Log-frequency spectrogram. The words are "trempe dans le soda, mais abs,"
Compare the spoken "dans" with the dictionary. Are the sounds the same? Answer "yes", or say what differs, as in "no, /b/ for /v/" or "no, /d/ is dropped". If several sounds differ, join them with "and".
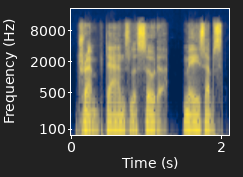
yes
